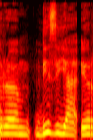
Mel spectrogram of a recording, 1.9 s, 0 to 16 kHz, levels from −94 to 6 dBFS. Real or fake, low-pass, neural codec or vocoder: real; 14.4 kHz; none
